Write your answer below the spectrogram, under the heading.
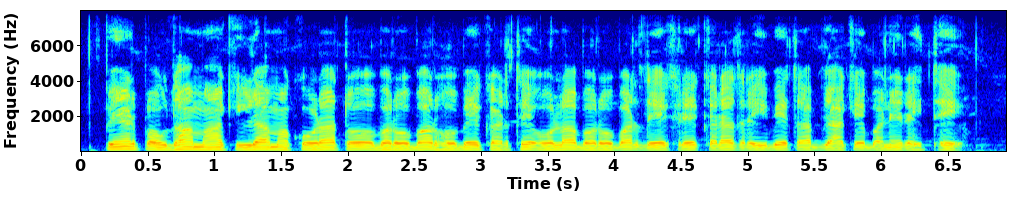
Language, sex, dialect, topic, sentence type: Chhattisgarhi, male, Western/Budati/Khatahi, agriculture, statement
